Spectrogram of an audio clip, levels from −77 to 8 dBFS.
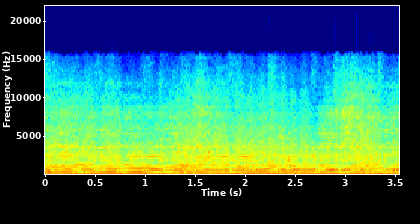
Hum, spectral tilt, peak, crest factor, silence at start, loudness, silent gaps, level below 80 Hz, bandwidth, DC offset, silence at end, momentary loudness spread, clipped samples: none; -4 dB/octave; 0 dBFS; 10 dB; 0 s; -9 LUFS; none; -22 dBFS; 16.5 kHz; under 0.1%; 0 s; 1 LU; under 0.1%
